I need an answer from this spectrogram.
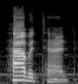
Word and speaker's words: habitat: habitat 해에 스트레스가 있죠.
